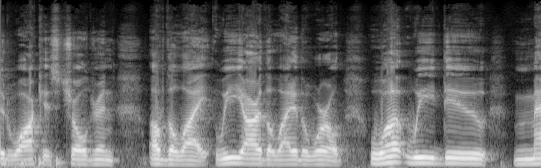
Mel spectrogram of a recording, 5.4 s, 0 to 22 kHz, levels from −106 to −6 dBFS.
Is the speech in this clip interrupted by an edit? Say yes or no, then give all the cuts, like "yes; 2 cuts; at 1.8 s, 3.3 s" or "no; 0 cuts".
no; 0 cuts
